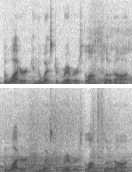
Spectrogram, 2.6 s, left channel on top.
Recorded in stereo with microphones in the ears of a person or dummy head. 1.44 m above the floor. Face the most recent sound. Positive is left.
turn(degrees=-10)  # may be behind; listen again after turning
